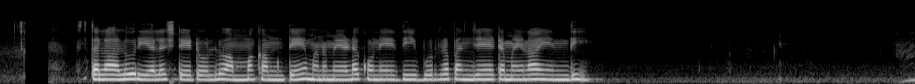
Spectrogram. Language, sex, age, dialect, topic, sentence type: Telugu, female, 18-24, Southern, banking, statement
